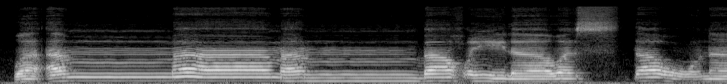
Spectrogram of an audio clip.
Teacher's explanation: جب نون کے اوپر جزم ہو اس کے بعد با آ رہا ہو تو پھر چھوٹا میم ایڈ ہو جاتا ہے اور میم کو جب پڑھیں گے تو غنہ کیا جائے گا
